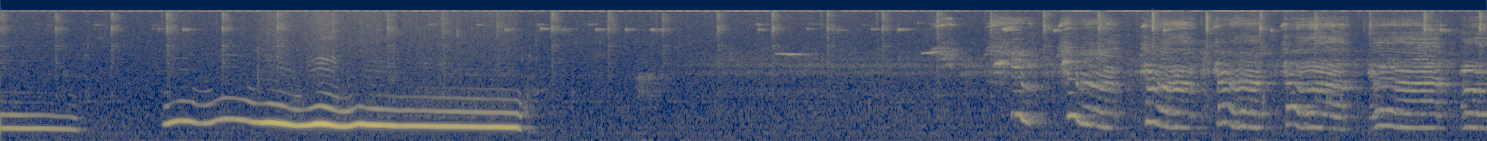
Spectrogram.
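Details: Dogs rooing in response to their mother, a long wavering tonal howl near the start, then after a pause a rapid series of short falling yelping roos repeated about three times per second.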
